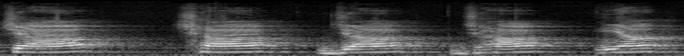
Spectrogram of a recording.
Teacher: तालव्य व्यंजन में क्या आ जाते हैं? चा वर्ग पूरा आ जाता है।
